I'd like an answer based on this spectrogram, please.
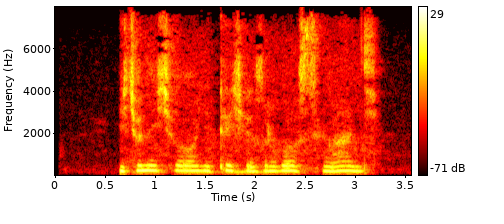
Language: Kinyarwanda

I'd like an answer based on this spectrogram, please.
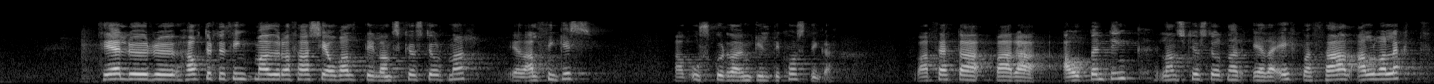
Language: Icelandic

